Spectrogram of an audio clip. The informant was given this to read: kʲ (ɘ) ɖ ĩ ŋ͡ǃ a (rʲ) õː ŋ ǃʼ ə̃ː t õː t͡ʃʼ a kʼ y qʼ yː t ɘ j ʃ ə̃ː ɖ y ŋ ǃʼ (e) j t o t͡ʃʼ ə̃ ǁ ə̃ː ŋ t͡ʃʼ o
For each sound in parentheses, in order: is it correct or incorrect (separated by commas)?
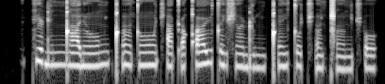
correct, incorrect, incorrect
